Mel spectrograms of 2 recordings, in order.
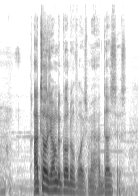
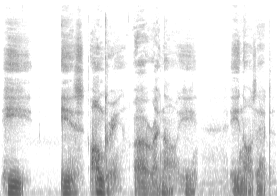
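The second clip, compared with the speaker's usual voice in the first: slow soft whisper in third person; Cotto-style whisper; 5 semitones lower, 13 dB quieter, slower than usual. Retold or imitated. Comic imitating Cotto's press talk, whispering. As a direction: breathe it out like a timid fighter. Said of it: "I'ma start talking".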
